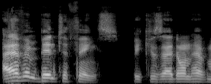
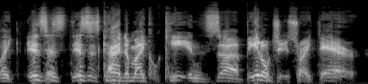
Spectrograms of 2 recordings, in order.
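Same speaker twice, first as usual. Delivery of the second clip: gravelly throat, high-pitched character voice; 5 semitones higher, 5 dB louder than usual. Showing the other speaker how Michael Keaton's Beetlejuice sounds, gravelly high Beetlejuice voice. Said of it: "it's gravelly and it's it's it's higher pitch".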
